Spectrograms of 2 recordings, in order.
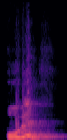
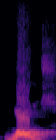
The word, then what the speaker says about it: vowels: इसको ओवेल्स ना कह करके इसको आप बोलेंगे वाउल्स।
